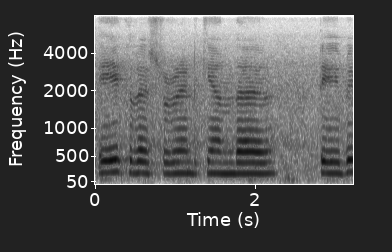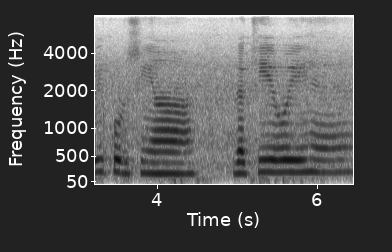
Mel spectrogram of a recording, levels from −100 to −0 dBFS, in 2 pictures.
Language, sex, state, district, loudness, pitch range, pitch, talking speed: Hindi, female, Rajasthan, Jaipur, -14 LUFS, 195-220 Hz, 200 Hz, 85 wpm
